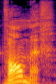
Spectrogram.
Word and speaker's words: Vometh: It's pronounced Vometh.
